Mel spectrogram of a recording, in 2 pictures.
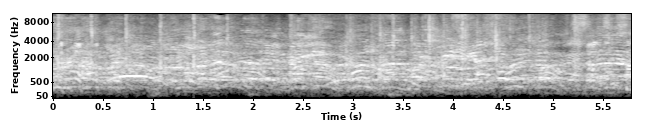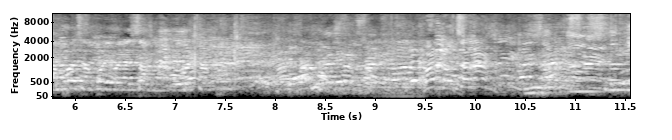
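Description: A crowd of men laughs loudly.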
